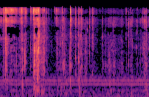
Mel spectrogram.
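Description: Foil blind-bag wrapper being torn open and crinkled by hand, in irregular crackles with a sharper one about half a second in.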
